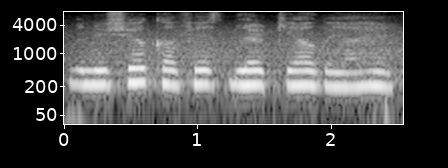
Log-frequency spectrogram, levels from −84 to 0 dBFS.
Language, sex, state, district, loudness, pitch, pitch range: Hindi, female, Arunachal Pradesh, Papum Pare, -13 LUFS, 220 Hz, 210-225 Hz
